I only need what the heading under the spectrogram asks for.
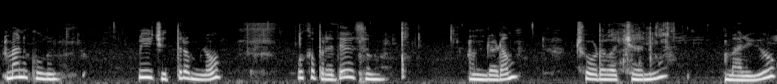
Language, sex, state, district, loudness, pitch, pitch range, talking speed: Telugu, female, Karnataka, Bellary, -11 LUFS, 255 Hz, 230-320 Hz, 60 wpm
